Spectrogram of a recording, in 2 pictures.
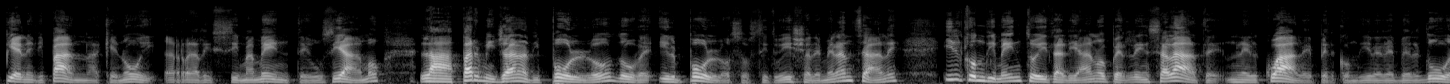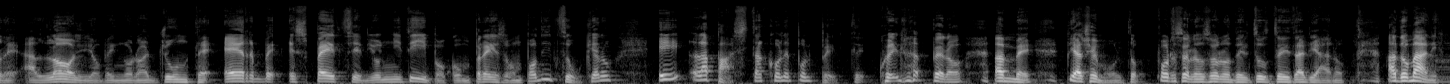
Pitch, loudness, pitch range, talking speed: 115 Hz, -22 LUFS, 95-140 Hz, 130 wpm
